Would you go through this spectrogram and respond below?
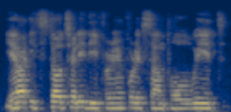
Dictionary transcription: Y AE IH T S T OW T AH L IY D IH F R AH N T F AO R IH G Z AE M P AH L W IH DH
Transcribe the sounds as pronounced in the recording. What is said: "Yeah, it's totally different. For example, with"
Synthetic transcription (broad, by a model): Y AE IH T S T OW T AH L IY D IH F R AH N T F AO R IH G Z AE M P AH L W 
